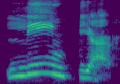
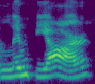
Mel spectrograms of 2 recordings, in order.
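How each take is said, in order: First: The first vowel is an 'ee' sound. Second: The first vowel is a short 'ih' sound. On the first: The speaker calls it right. "It's limpiar. A, E, I" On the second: The speaker calls it wrong. "It's not limpiar"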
